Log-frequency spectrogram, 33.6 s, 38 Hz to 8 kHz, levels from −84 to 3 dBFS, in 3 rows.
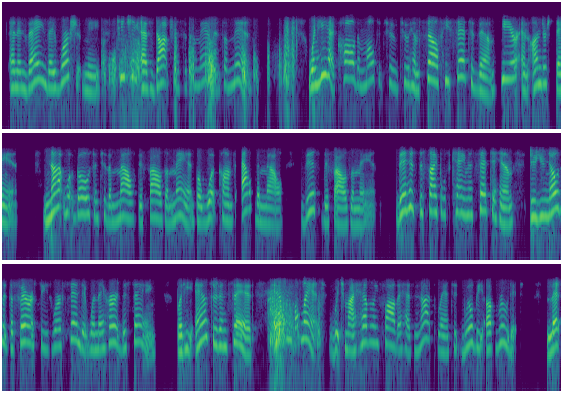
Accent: American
